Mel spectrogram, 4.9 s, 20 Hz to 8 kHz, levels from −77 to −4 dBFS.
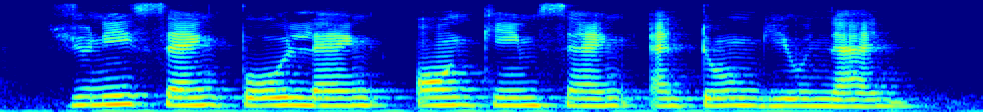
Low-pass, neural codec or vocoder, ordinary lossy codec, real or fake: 7.2 kHz; none; none; real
